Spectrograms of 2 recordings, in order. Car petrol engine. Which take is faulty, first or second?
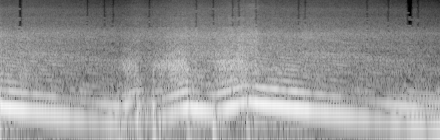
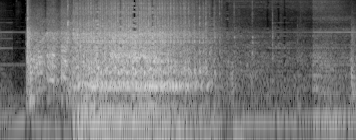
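second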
